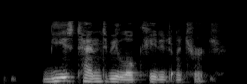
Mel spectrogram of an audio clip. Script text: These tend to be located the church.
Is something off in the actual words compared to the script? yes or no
no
